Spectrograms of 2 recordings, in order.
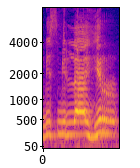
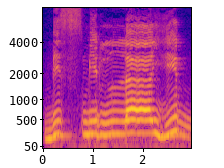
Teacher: Langsung nampakkan, berikan sifat inhiraf dari ro, maka dia tak akan bergetar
